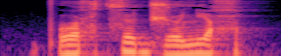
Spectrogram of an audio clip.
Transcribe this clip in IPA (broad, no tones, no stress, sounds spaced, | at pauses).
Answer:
pʼ o ħ t͡s ɵ d͡ʒ ɵ lʲ e ħ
